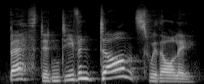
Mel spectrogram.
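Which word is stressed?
dance. The emphasis falls on the word dance. The focus is on the kind of interaction. "the last one nudges us to consider different ways to interact with somebody"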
